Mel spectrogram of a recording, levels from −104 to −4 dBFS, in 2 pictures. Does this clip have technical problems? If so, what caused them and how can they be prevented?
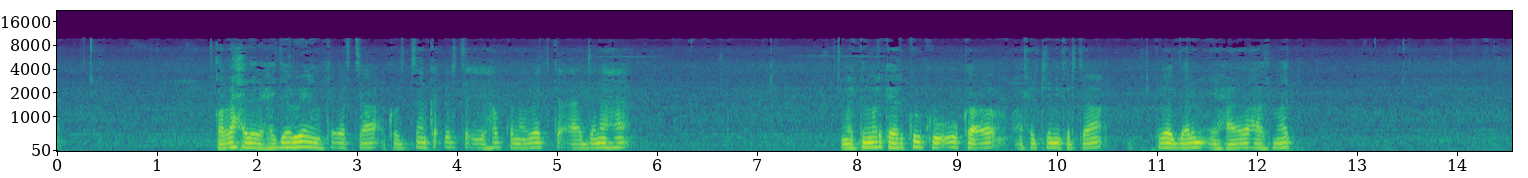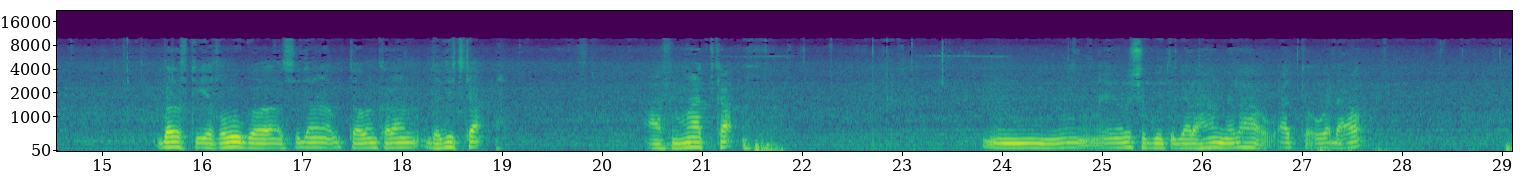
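Yes. AAC compression damage runs throughout the speech. Nothing is present above 9.8 kHz, so the sound is dull and band-limited, and the coding damage is plainly audible as smearing and a fizzy, unstable texture where the encoder ran short of bits. The likely cause is low-bitrate AAC-LC encoding: starved of data, it lowered its cut-off and quantised what remained coarsely, which fits a rate around 32 kbps. To prevent it, encode at a higher bitrate or keep an uncompressed copy.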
